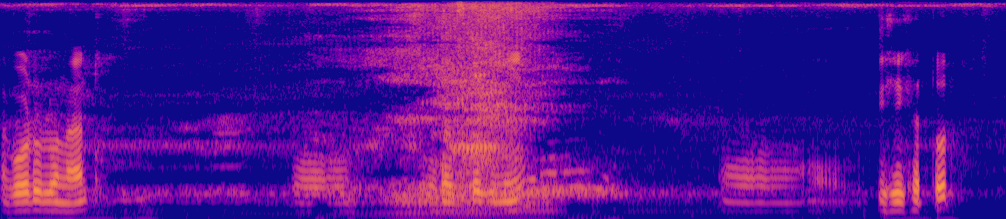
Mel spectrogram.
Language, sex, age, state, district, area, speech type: Assamese, male, 30-45, Assam, Lakhimpur, rural, spontaneous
